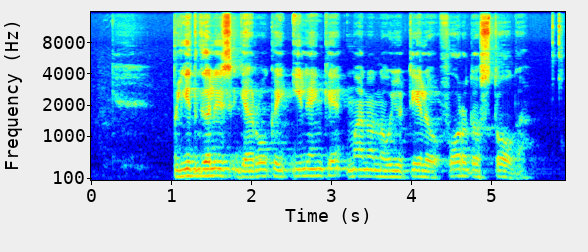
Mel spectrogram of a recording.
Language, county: Lithuanian, Panevėžys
